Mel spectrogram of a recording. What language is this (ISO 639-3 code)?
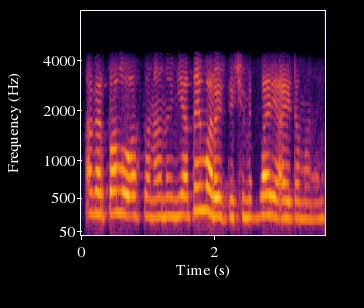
kas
